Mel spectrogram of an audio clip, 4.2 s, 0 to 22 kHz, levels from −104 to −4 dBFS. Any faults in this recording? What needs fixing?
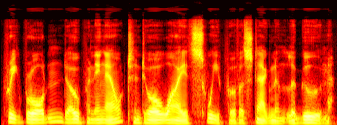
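From 0.32 s to 4.08 s the voice and the background noise swell together, gaining about 8 dB. This is automatic gain rising: the gain control judged the input too quiet and raised its gain gradually. To prevent it, disable automatic gain and set a fixed input level.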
